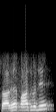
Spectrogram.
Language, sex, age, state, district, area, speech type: Hindi, male, 30-45, Uttar Pradesh, Hardoi, rural, conversation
